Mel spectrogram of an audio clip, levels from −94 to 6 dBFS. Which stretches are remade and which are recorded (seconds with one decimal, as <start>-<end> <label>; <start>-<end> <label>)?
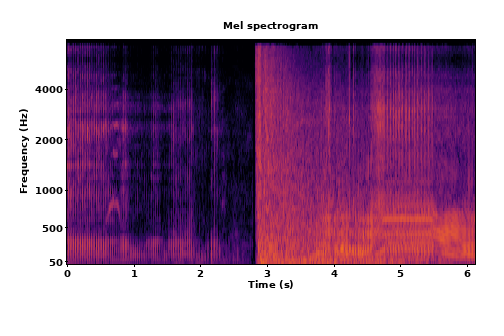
0.0-1.6 recorded; 1.6-2.9 remade; 2.9-6.1 recorded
